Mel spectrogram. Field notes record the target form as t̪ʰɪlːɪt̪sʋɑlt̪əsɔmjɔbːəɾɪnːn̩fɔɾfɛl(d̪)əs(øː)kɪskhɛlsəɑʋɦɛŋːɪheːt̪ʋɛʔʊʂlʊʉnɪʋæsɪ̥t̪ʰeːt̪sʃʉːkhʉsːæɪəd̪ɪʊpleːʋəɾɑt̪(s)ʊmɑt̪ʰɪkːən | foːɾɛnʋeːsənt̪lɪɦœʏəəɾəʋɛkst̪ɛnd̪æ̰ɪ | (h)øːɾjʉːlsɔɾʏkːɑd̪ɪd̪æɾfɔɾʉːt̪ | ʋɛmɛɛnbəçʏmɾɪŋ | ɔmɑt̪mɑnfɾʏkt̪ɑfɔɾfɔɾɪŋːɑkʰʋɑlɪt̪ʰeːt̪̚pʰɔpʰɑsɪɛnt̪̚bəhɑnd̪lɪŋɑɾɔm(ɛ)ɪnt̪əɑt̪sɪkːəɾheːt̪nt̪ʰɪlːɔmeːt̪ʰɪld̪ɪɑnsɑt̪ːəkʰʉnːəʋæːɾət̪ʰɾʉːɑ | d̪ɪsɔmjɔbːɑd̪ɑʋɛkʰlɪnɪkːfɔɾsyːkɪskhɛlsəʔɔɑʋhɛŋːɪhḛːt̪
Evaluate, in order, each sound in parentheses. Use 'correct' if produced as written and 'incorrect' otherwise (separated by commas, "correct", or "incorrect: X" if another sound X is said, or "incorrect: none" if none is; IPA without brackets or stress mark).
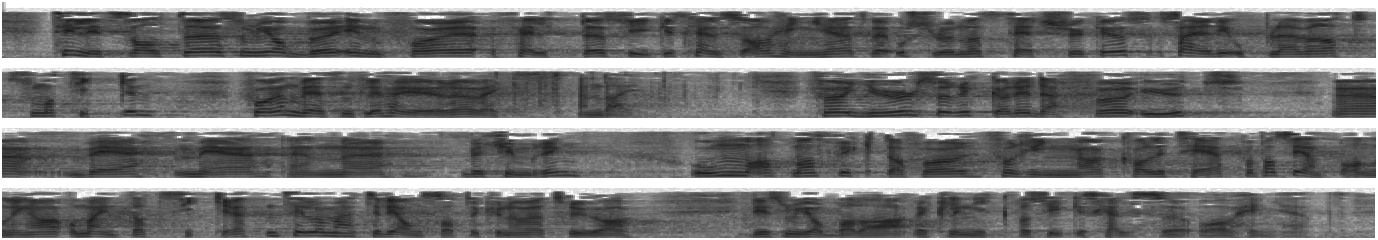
incorrect: t̪, incorrect: yː, correct, incorrect: f, incorrect: æ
